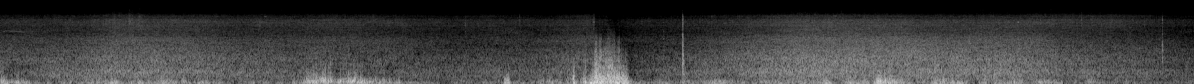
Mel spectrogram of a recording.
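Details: Steady surf and gusting wind noise on the microphone fill the recording, with no animal voice standing out.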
